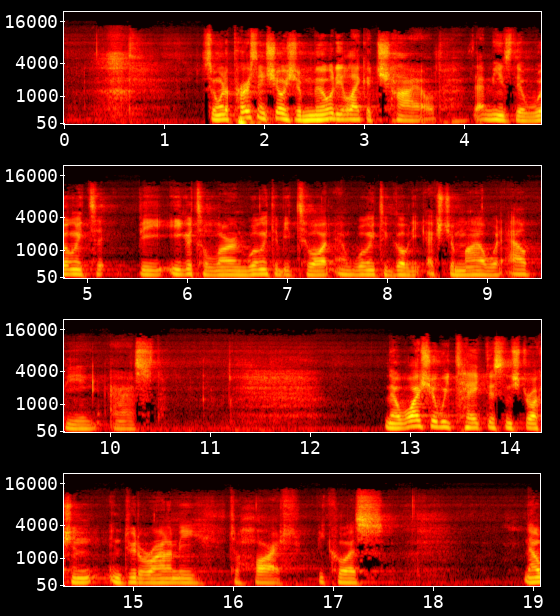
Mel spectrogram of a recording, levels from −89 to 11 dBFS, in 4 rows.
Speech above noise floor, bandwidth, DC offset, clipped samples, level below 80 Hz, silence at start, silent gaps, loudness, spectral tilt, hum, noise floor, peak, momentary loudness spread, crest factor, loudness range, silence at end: 31 dB; 14.5 kHz; under 0.1%; under 0.1%; -40 dBFS; 0.25 s; none; -20 LUFS; -3 dB/octave; none; -52 dBFS; -2 dBFS; 19 LU; 20 dB; 7 LU; 0 s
